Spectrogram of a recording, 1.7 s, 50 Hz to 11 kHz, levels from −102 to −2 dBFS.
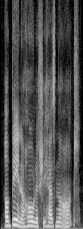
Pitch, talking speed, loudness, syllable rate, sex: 210 Hz, 320 wpm, -19 LUFS, 6.1 syllables/s, female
